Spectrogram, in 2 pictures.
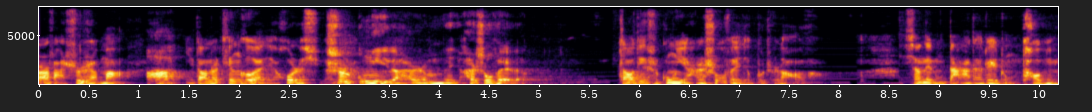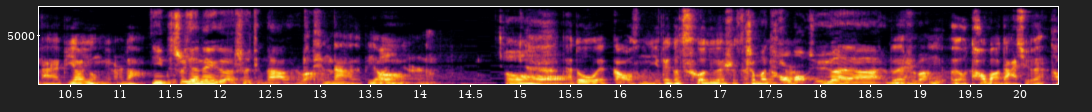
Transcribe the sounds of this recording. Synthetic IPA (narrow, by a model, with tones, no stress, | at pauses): ə˞˧˥fa̰˨˩ʂɻ̩˥˩ʂə˧˥mə̰˧a˥˧ni˨˩t̪ɑ˥ŋt̪ə˞˥˩t̪ʰjɛ˥ŋkʰɤ˥˩˧jɛ˨˩xwɔ˥˩ʈ͡ʂɤ˨˩ɕɥɛ˧˥ʂɻ̩˥˧kʊ˥ŋi˥˩d̪ə˩xa˧˥ɪʂɻ̩˥˩˧m˧˩xa˧˥ʂɻ̩˥˧ʂo˥ʊfe˥˩ɪd̪ə̰˩ | t̪ɑ˥˩ʊt̪i˨˩ʂɻ̩˥˩kʊ˥ŋi˥˩xa˧˥ɪʂ̩˥˧ʂo˥ʊfe˥˧ɪt͡ɕjo˥˧ʊpu˥˩ʈ͡ʂɻ̩˥t̪ɑ̰˥˩ʊlə˩ | ɕjɑ˥˧ŋne˥˩ʈ͡ʂʊ˨˩ŋt̪a˥˩d̪ə˩ʈ͡ʂɤ˥˩ʈ͡ʂʊ̰˨˩ŋt̪ʰɑ˧˥ʊpʰi˨˩npʰa˧˥ɪpi˨˩t͡ɕjɑ˥˩ʊjo˨˩ʊmḭ˧˥d̪ə˧ni˨˩ʈ͡ʂɻ̩˥t͡ɕʰjɛ˧˥ne˥˩ɡə˩ʂɻ̩˥˩t̪ʰi˨˩ŋt̪a˥˩d̪ə˩ʂɻ̩˥˩bɐ̰˧t̪ʰi˨˩ŋt̪a˥˩d̪ə˩pi˨˩t͡ɕjɑ˥˧jmḭ˧˥nə˧ | ɔ˥˩t̪ʰa˥t̪o˥ʊxwe˥˧ɪkɑ˥˩ʊsu˥˩ni˨˩ʈ͡ʂɤ˥˩ɡə˩t͡sʰɤ˥˧lɥɛ˥˧ʂɻ̩˥˩t͡sə˨˩ʂə˧˥mə˧˥t̪ʰɑ˧˥ʊ˥pɑ˨˩ʊɕɥɛ˧˥ɥɛ˥˩na˩ʂə˧˥t̪we˥˩ɪ˧ɻ̩˥˩bɐ˨˩˥jo˨˩ʊt̪ʰɑ˧˥ʊpɑ˨˩ʊt̪a̰˥˩ɕɥɛ̰˧˥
